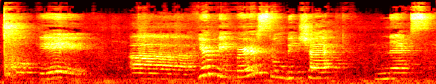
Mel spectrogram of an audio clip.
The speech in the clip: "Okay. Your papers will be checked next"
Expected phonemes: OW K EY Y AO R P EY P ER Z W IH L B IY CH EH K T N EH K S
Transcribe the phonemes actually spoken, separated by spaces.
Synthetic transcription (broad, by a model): OW K EY Y AO R P EY P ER S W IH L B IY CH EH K N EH K S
